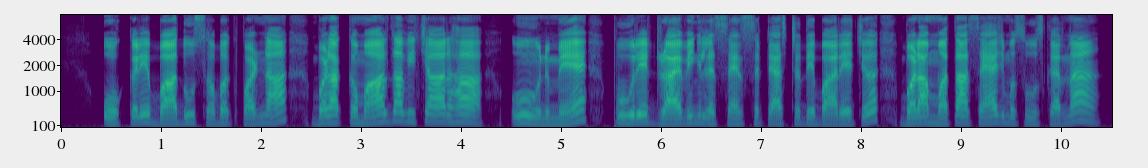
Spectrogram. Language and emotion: Dogri, happy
